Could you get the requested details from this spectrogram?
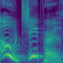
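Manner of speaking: ridiculous cartoony voice, very high, shrill and loud. Showing the range of a character demo: ridiculous cartoony voice. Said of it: "ridiculous cartoony stuff".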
